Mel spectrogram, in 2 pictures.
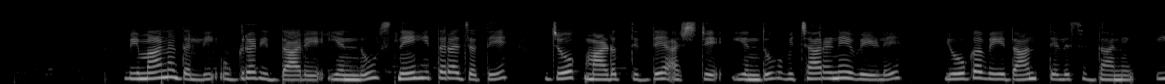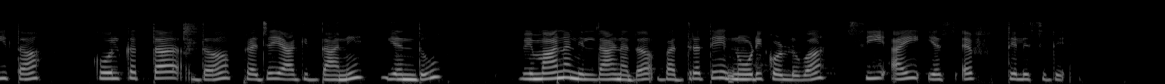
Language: Kannada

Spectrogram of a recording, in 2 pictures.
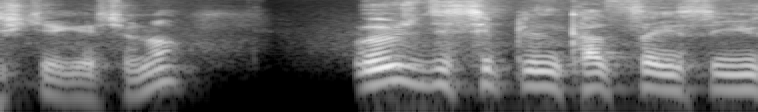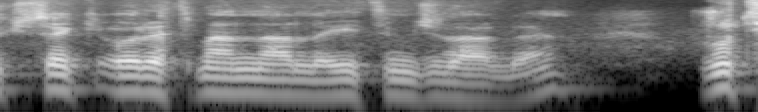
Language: Turkish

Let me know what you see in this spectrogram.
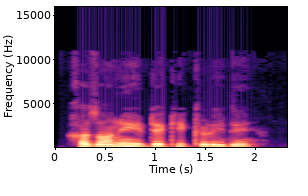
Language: Pashto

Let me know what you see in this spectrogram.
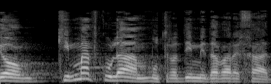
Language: Hebrew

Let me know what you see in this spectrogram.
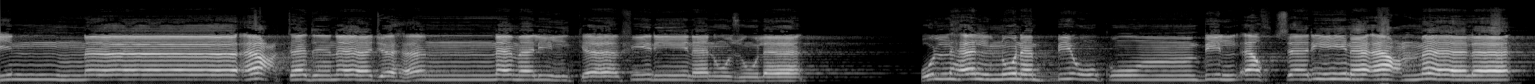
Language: Arabic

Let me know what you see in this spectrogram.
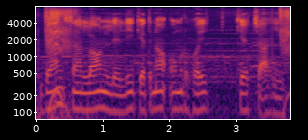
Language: Maithili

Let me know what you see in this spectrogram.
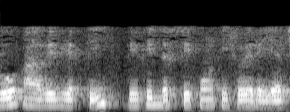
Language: Gujarati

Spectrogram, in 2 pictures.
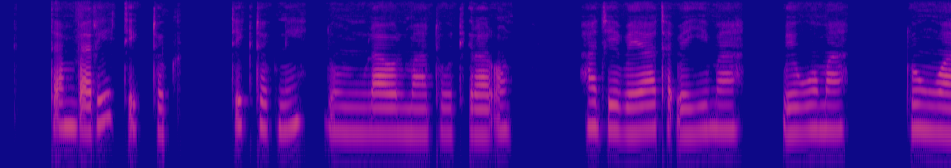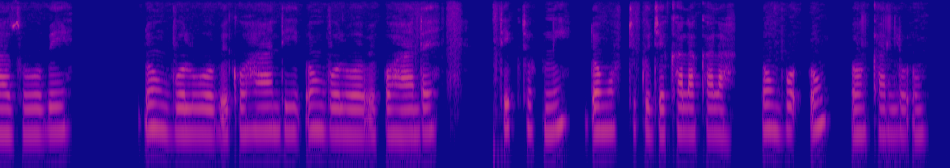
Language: Fula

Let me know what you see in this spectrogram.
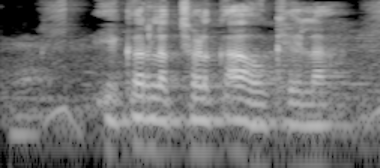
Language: Bhojpuri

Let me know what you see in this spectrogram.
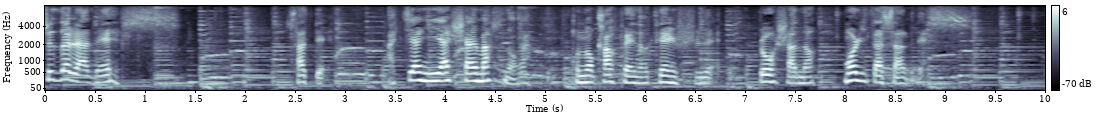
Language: Japanese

